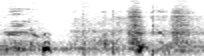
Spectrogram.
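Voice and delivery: high unvoiced laugh; high breathy laugh. Real, not acted. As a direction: laugh at his own shame. Laughs at his own story.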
